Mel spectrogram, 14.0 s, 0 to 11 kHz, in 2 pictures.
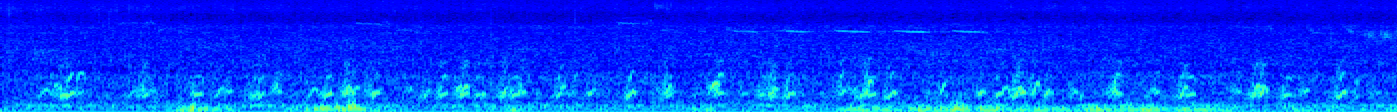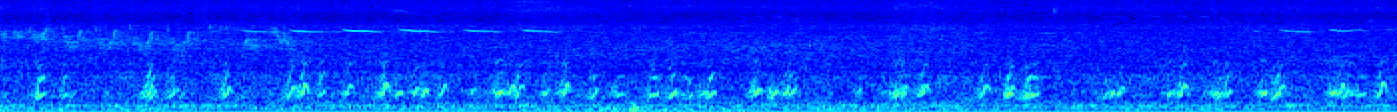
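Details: Moor frog (Rana arvalis) chorus in spring 2017, mating in a flooded forest pool in Warmia: soft, bubbling, low croaks in quick overlapping runs, a mating call.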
